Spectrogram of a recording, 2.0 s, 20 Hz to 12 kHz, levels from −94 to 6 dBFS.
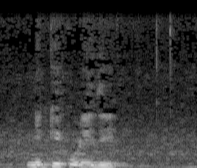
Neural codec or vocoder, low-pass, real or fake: none; 10.8 kHz; real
